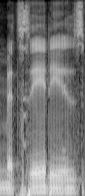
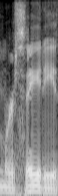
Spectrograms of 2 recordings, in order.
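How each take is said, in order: First: It is said with a German pronunciation. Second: It is said with an English pronunciation. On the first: "the German pronunciation is actually" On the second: "In English, we usually say"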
